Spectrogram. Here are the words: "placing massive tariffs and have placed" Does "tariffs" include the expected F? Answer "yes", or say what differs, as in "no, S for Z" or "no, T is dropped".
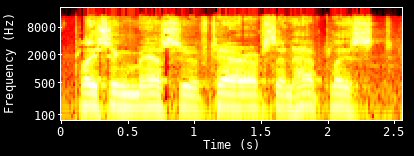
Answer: yes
